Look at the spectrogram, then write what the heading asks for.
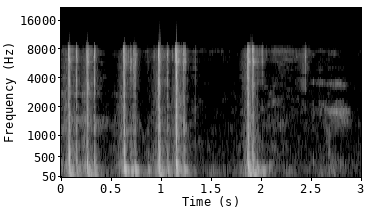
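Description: Typing on a computer keyboard, entering a file name: quick bursts of clicking keystrokes in short clusters, a pause, then a final few taps, close and fairly quiet, no talking.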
